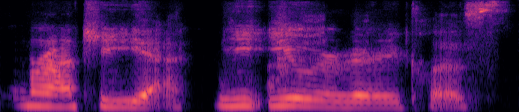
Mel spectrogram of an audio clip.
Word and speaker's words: Amarachi: It's Amarachi, yeah.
